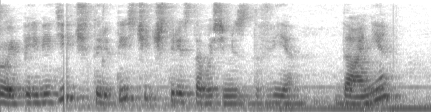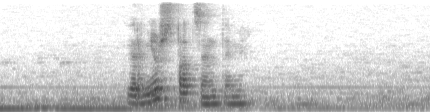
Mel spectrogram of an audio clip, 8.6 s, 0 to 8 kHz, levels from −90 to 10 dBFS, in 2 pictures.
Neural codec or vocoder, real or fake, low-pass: none; real; 7.2 kHz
